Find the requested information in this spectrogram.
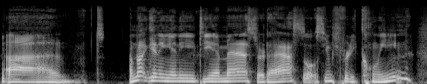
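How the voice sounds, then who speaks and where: Using a normal speaking voice, a man talks at a fairly quick pace with lively intonation. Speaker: homebrew show host and beer judge. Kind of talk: casual chat and beer judging.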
